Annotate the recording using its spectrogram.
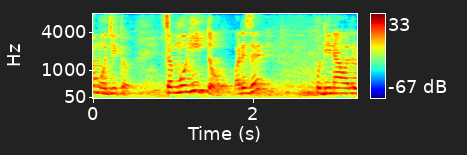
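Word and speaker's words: mojito: आपने ये drink order किया होगा पीपल से मोजीतो मोजीतो इट्स नॉट अ मोजीतो मोहितो what is इट पुदीना वालो ड्रिंक जवे मोहितो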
